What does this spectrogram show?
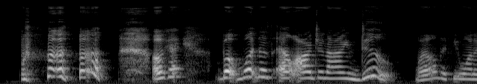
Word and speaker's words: L-arginine: know what that is then walking around pronouncing it L Argentina okay but what does l-arginine do well if you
